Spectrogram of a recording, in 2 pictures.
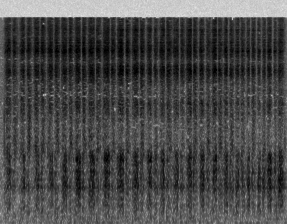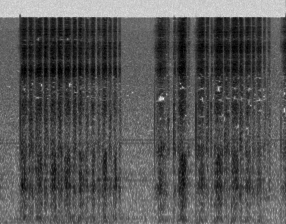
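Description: A graphite pencil scratches hatching strokes across a small square of thin, solid brown MDF fiberboard. The rapid, bright, raspy strokes run in quick back-and-forth bursts, broken by two short pauses before resuming.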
